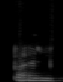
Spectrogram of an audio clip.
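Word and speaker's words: Palk: पाक पाक पाक स्टेट पाक। एल साइलेंट हो जाता है ना? इसमें एल साइलेंट होता है तो हम क्या कहते हैं? पाक पाक स्टेट।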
